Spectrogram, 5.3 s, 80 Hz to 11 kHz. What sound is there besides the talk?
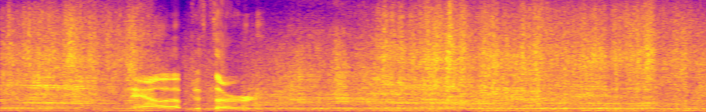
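305 sprint cars racing on Devil's Bowl Speedway dirt track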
